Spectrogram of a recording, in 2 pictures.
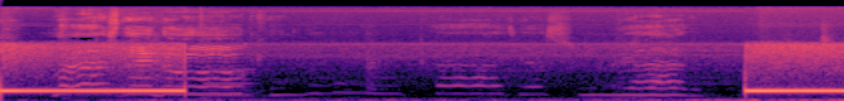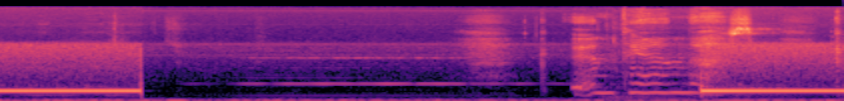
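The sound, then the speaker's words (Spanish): Telephone ringback tone on an outgoing call: three long, steady, even-pitched tones, with the first and last cut off at the edges. Between them there are gaps with voices talking. “Este es el tercer tono, creo. Si no lo coge... un tono más.”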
